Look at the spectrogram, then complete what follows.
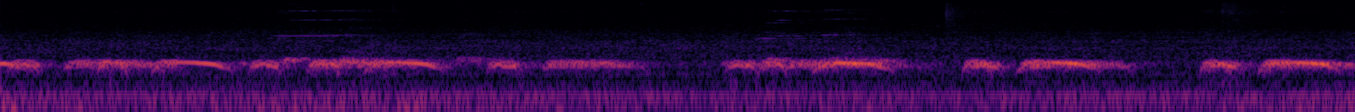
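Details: Spotted dove entered in a cooing contest, Tra Vinh style, cooing low and mellow in short rounded phrases repeated about once a second, some notes ending in a brief falling slur, with a steady low hum behind.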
